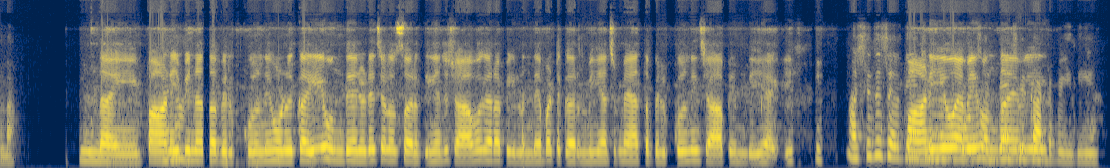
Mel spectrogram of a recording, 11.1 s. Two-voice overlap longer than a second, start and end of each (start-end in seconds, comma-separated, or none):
9.0-10.4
